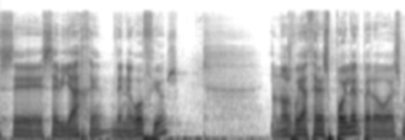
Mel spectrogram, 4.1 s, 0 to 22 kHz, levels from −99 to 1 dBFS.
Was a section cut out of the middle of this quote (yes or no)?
yes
